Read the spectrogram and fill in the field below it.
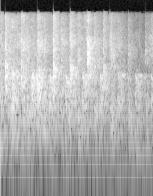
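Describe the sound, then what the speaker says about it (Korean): A church congregation in Ulsan gives steady, dense applause filling the room, welcoming a member back to worship after finishing military service. "우리 박수로 환영하도록 하겠습니다"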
